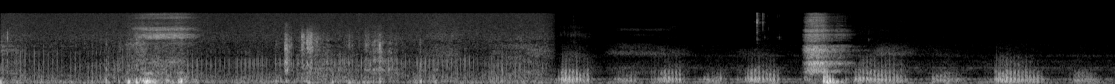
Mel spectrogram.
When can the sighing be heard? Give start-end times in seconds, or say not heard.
1.2-2.0, 7.5-8.5.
